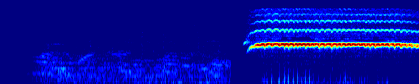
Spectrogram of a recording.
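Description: A single long, steady blast on a referee's whistle, starting a little over a second in, signalling the penalty kick to be taken. Faint voices murmur before it.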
